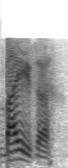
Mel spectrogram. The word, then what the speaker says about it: Baeza: Baeza. Like John Baez with an A.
